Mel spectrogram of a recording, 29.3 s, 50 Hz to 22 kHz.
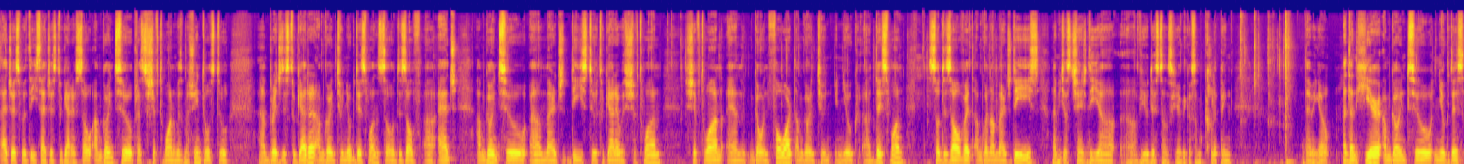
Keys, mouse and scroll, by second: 1.0 shift+middle click, 3.0 shift+1, 4.3 middle click, 5.1-5.8 shift+middle drag, 6.0 Tab, 6.5 click, 6.7 x, 8.1 click, 8.5 shift+middle click, 10.1 Tab, 10.7 click, 11.5 shift+click, 11.9 shift+1, 12.5 click, 13.0 ctrl+shift+click, 13.4 shift+click, 13.6 shift+1, 14.1 shift+Caps_Lock, 14.2 middle click, 14.8 middle click, 15.2 right click, 15.7 Tab, 16.1 click, 16.4 x, 17.3 click, 17.6 x, 17.7 click, 18.0 middle drag, 18.6 Tab, 19.3 click, 19.7 shift+click, 20.0 shift+1, 20.2 middle click, 20.5 shift+1, 21.0 shift+middle click, 22.7 shift+click, 23.6 click, 25.1 0, 25.2 ., 25.5 0, 25.6 1, 25.7 Return, 26.9 shift+middle click, 28.3 Tab, 28.9 click, 29.2 x.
